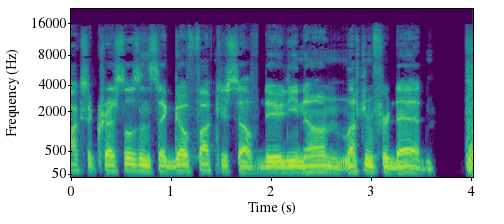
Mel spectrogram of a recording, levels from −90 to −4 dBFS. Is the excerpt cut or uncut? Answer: uncut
